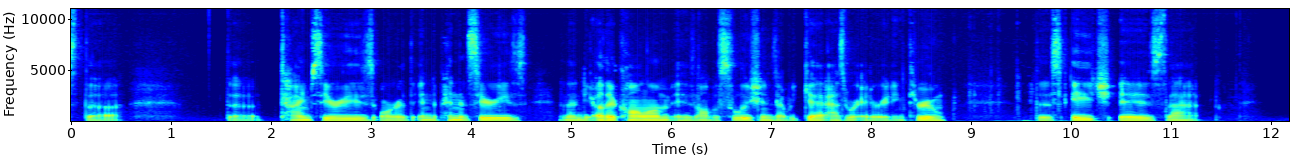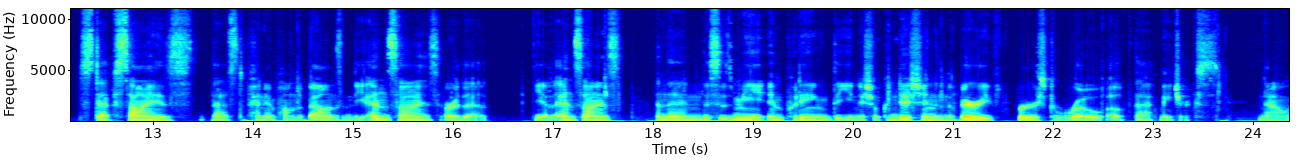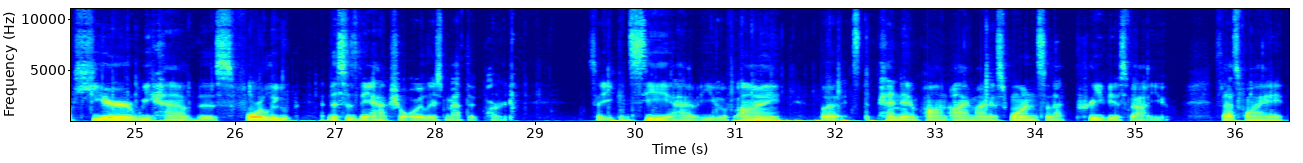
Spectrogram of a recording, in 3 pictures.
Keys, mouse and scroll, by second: 9.5 typing, 13.9 typing, 17.6 typing, 20.4-21.2 typing, 23.7 typing, 26.2-27.6 typing, 28.8-30.3 typing, 31.6-32.4 typing, 36.0 typing.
